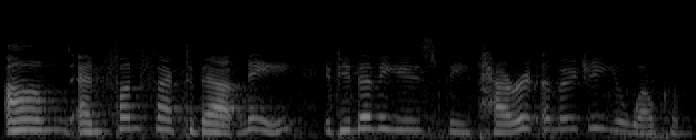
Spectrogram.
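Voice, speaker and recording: A woman's voice: sits high, fairly quick, highs cut off, slight background noise. A woman with an Australian accent, a developer relations engineer, talking to a live conference audience with dry humor. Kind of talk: casual talk to a live audience. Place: conference room on stage.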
